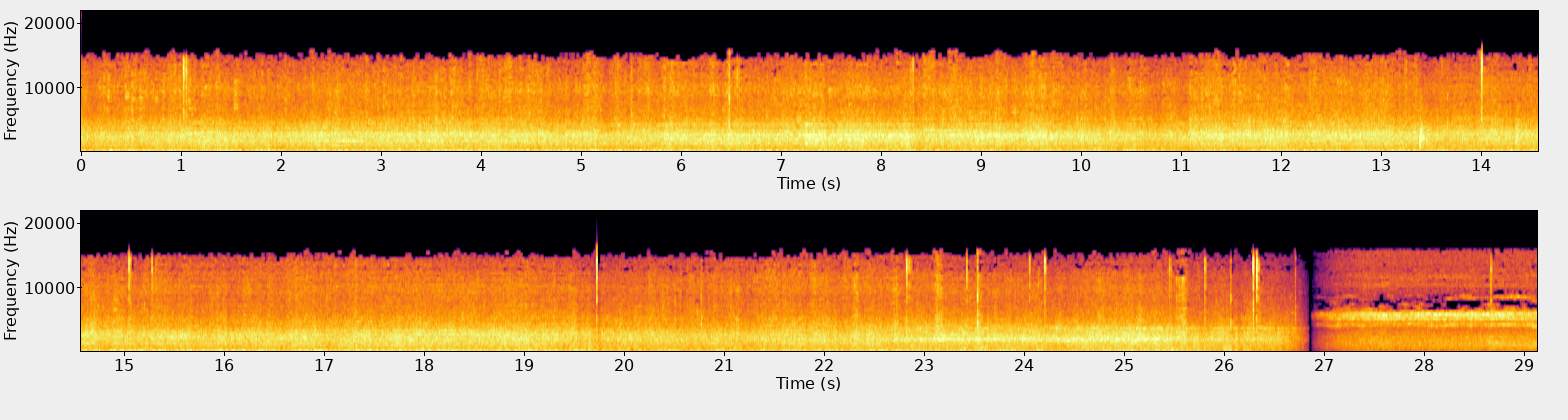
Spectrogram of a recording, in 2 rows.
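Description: Long freight train of curtain-sided wagons rolling past close by at steady speed: continuous wheel-and-rail noise with some clickety-clack over the rail joints. It cuts off abruptly about 27 seconds in, giving way to quieter rail sound from farther off.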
